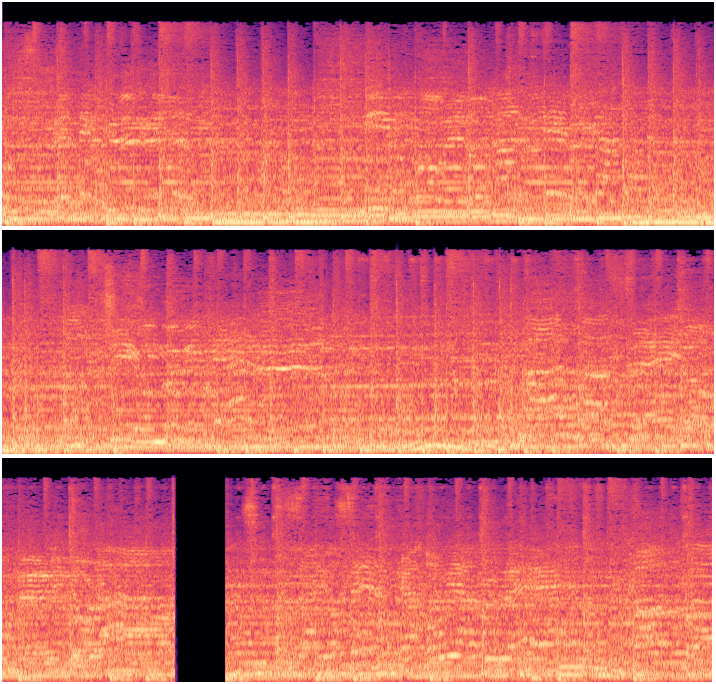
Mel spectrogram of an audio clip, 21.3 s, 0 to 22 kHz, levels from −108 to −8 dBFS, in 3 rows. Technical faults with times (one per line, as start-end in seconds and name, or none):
15.96-16.48 audio dropout to silence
